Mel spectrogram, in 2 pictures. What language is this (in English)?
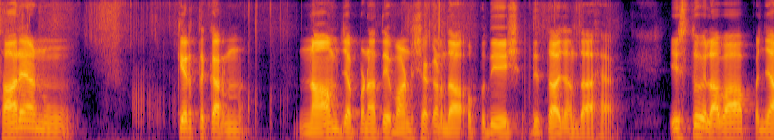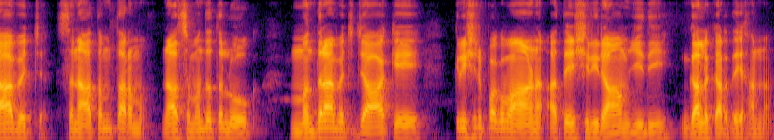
Punjabi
